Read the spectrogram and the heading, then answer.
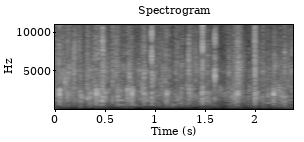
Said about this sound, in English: Clap it out.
